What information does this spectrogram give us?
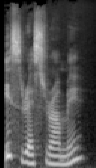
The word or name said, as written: इस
